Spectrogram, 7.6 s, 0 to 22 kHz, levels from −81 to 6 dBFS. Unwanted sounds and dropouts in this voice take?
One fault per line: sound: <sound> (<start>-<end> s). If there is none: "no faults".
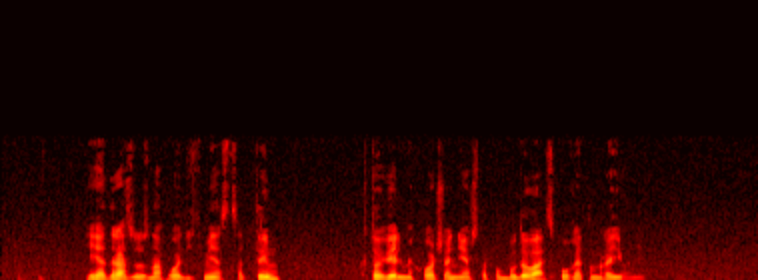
no faults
